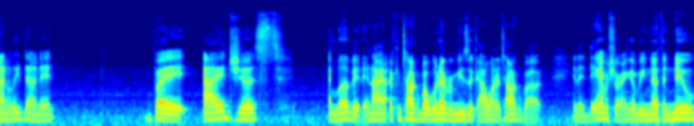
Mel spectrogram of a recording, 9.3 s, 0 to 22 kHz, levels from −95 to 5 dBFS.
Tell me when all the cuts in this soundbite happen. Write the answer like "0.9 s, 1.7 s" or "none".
4.4 s, 5.2 s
